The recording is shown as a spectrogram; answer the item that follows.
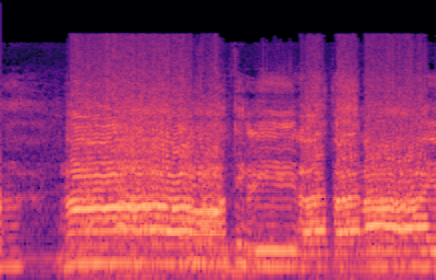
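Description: A Buddhist monk's chant, sung by a male voice over a microphone on a steady low pitch in long held phrases, with brief breaks about half a second in and again past the two-second mark.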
